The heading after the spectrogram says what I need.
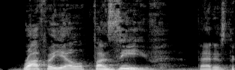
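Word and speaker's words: Fiziev: Rafael Fazayu, that is the correct pronunciation.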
